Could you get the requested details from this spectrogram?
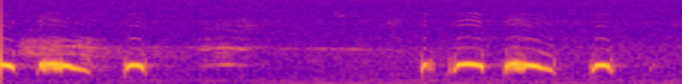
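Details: Decoy spotted dove with a 'đồng còi' voice, cooing and calling to draw wild doves: two four-note phrases of soft, arched, hollow coos, the third note longest and sliding down, separated by a quiet gap.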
